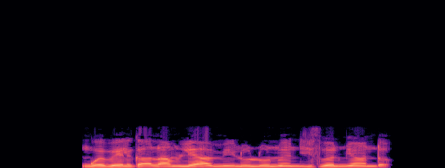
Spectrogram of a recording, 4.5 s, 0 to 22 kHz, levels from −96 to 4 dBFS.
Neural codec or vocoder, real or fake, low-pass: none; real; 5.4 kHz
